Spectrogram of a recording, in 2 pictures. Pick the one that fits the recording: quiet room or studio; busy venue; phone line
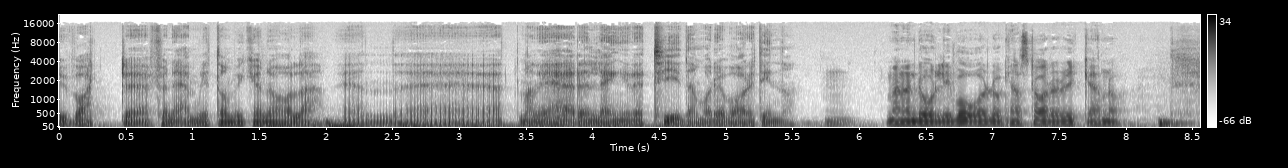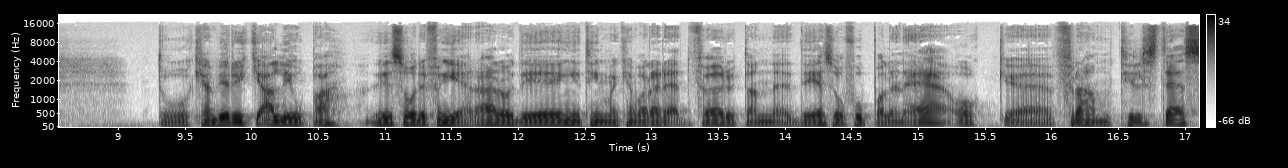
quiet room or studio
